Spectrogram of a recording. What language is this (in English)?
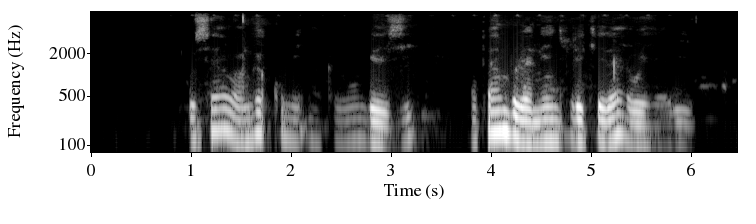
Ganda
